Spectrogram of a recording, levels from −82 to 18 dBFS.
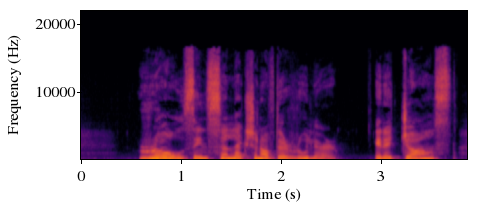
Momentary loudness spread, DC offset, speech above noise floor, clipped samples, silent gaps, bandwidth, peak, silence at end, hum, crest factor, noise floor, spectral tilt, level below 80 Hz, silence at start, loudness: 9 LU; under 0.1%; 38 dB; under 0.1%; none; 17 kHz; -4 dBFS; 0.2 s; none; 18 dB; -58 dBFS; -4 dB/octave; -70 dBFS; 0.6 s; -20 LUFS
